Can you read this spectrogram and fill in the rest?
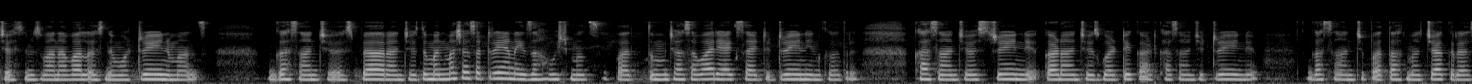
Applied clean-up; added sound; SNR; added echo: neural mask model Resemble Enhance denoiser.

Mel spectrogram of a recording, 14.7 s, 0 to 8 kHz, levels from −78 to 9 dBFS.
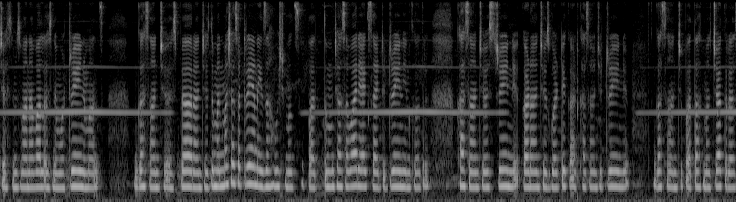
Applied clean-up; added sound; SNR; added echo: none; Wind instrument, woodwind instrument; 16 dB; none.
